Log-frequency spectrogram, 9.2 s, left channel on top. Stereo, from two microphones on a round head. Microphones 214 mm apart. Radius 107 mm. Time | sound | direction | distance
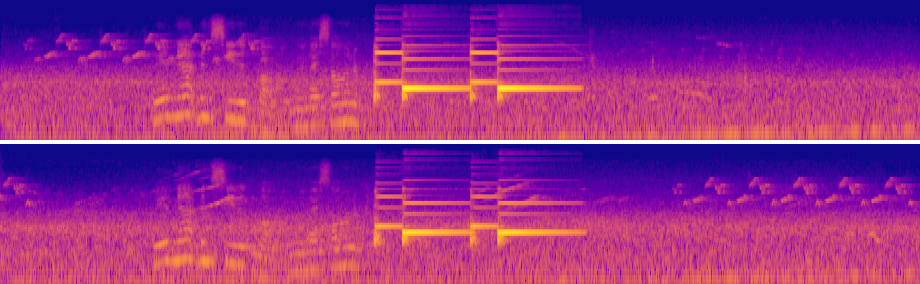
1.5 | a woman speaking | 25° left (ahead or behind) | 0.6 m
3.7 | a chime | 75° left (ahead or behind) | 1.0 m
